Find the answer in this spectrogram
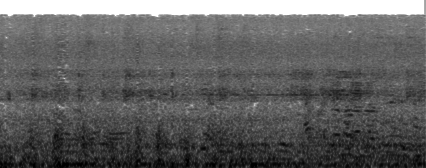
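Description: Suburban EMU electric train running, heard from its open doorway: a steady rumble of wheels on rail with irregular clacks and a faint high hiss as it comes into a station.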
